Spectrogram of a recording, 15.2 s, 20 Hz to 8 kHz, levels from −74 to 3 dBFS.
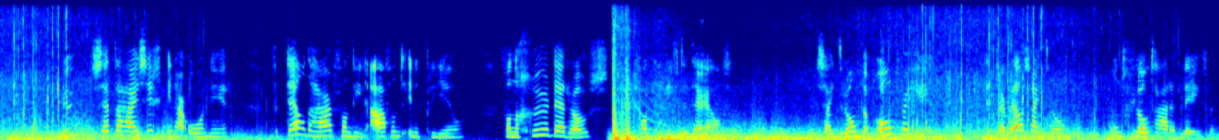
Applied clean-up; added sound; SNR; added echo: none; Boom; -2 dB; none.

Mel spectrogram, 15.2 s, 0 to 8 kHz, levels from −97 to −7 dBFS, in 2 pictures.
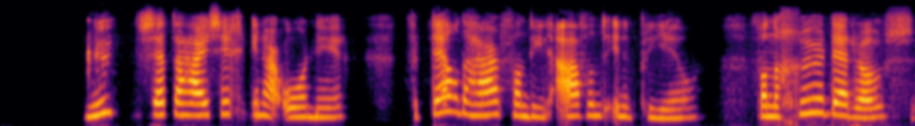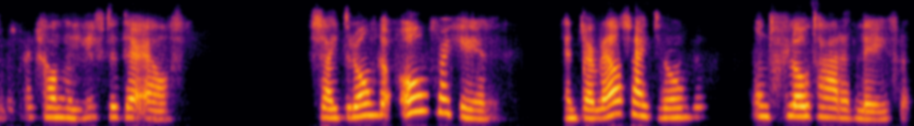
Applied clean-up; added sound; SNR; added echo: neural mask model Resemble Enhance denoiser.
